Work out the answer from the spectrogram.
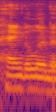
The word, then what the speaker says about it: Pangolin: this uh that's the the logo it's called Pengalin it's spelled p a n g o l i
